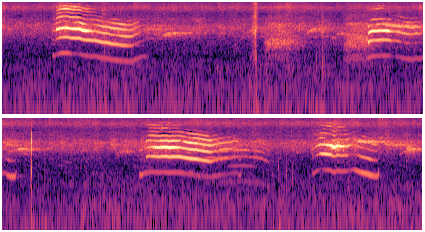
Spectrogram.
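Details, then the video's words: Cat mother asking for food on her twice-daily visit, giving four clear drawn-out meows roughly every two seconds, each bending downward at the end, with a couple of sharp clicks between them. "Kitten mother meowing asking for food."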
